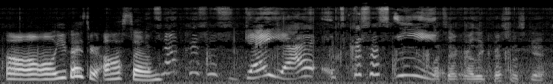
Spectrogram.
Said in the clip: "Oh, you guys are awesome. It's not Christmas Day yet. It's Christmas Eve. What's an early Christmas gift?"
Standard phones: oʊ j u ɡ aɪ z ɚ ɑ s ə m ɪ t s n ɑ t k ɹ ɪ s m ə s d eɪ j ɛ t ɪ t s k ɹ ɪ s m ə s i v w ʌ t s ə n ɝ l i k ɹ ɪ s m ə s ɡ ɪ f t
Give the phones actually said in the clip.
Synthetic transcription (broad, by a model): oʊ j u ɡ aɪ z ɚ ɑ s ə m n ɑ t k ɹ ɪ s m ə s d eɪ j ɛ ɪ t s k ɹ ɪ s m ə s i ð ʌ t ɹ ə l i k ɹ ɪ s m ə s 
